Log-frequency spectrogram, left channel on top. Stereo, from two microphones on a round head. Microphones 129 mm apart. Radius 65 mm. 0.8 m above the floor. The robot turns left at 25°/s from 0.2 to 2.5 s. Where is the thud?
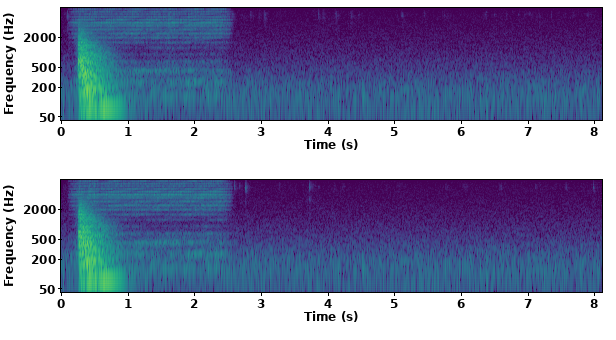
55° left (ahead or behind), 1.2 m; by 0.8 s 65° left (ahead or behind), 1.2 m.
